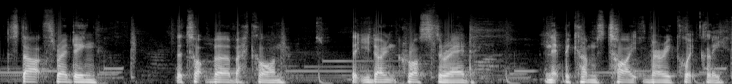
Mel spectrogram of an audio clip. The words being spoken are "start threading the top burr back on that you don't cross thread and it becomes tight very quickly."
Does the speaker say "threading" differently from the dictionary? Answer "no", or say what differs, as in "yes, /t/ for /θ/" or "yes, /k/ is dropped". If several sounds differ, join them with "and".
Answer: no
